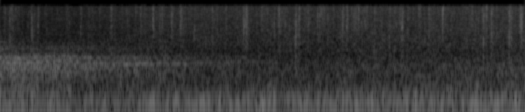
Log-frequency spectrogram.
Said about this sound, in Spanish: Minutos después, los hombres descansaban alrededor de una nueva fogata. La hoguera aumentaba bajo el aire de la madrugada.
